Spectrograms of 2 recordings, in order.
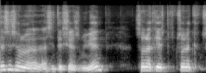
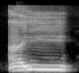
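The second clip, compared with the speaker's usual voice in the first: pain; 9 semitones higher than usual. Shown as a demonstration. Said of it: "de dolor".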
